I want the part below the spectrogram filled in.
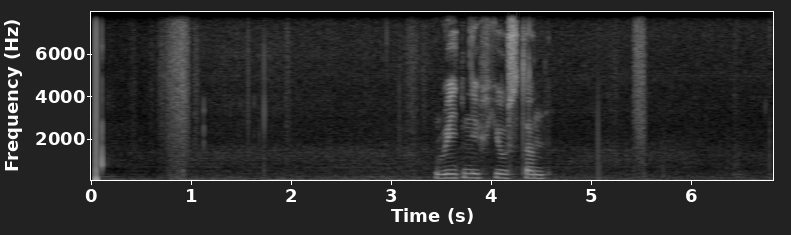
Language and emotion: Russian, neutral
